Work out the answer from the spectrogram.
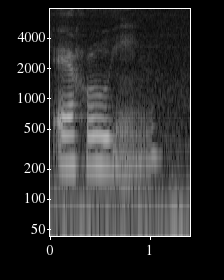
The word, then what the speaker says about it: héroïne: But the H in héroïne is silent. We don't pronounce the H, héroïne.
